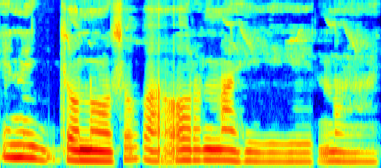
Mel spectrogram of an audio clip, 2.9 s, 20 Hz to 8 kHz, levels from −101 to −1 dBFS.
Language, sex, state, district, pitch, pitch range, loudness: Chakma, female, Tripura, Unakoti, 170 Hz, 155-185 Hz, -17 LUFS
